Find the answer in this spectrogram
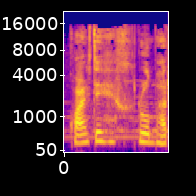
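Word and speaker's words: Gualtier: 이 구알테르 말데의 구알테르 발음을 놓고 설전이 있다고 하네요. 여기선 프랑스의 가난한 대학생이다 보니 구알테르로 발음하는 게 맞는 것 같아요.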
